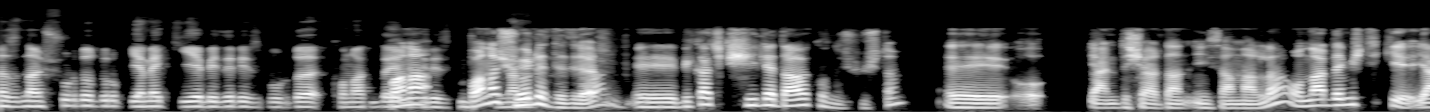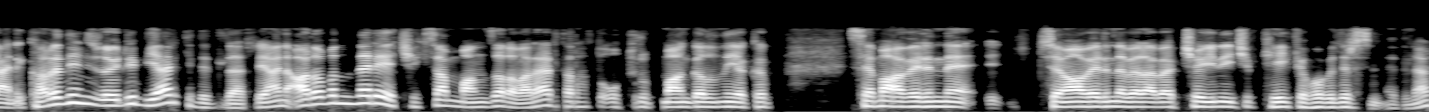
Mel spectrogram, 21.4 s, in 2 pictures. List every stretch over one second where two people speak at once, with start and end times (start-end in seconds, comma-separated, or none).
2.8-4.7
